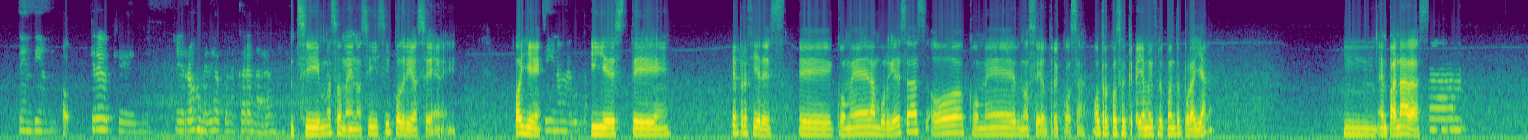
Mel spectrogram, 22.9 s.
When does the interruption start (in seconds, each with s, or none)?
none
